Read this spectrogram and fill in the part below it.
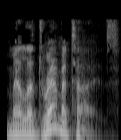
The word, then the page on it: melodramatize: British English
